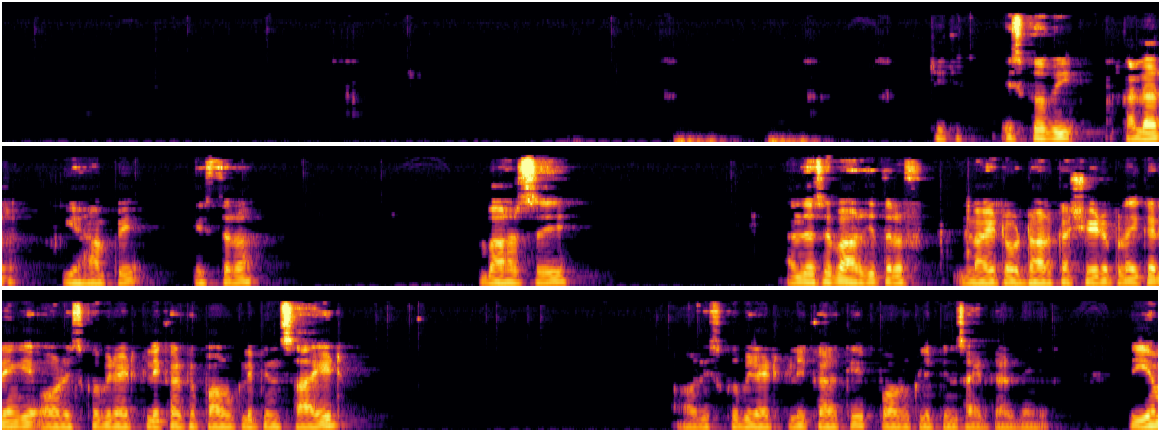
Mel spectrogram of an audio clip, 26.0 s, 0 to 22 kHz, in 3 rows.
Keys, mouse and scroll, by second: 2.5 scroll up 1, 3.0-4.9 drag, 4.9-6.0 scroll down 1, 6.1-6.5 scroll up 1, 6.5-7.2 scroll down 1, 7.2 right click, 7.8 click, 8.2-8.7 scroll up 1, 8.7 g, 9.0 scroll up 1, 9.7 click, 10.4-15.8 ctrl+drag, 15.8 space, 17.4 scroll down 1, 17.8 right click, 18.7 click, 20.4 right click, 20.4 right click, 21.0 click, 22.5 right click, 23.4 click, 24.4-24.9 scroll down 1, 24.9-26.0 drag.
